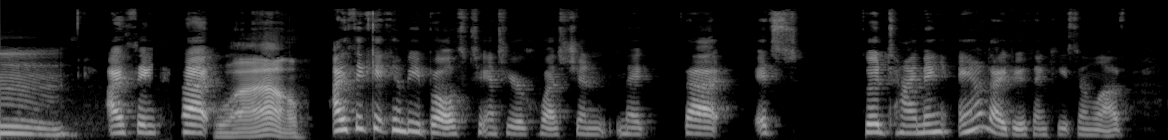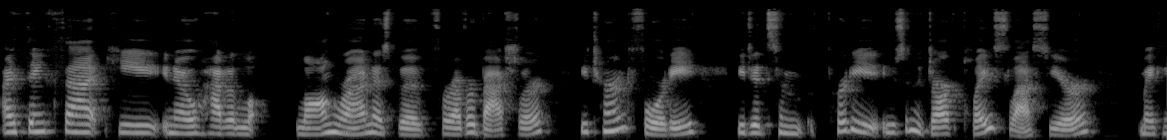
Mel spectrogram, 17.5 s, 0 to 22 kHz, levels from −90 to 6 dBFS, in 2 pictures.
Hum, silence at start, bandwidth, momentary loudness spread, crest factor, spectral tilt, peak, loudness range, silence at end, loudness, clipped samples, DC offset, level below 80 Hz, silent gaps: none; 0 s; 17 kHz; 14 LU; 22 dB; -4 dB/octave; -10 dBFS; 7 LU; 0 s; -32 LUFS; under 0.1%; under 0.1%; -82 dBFS; 6.28-6.38 s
